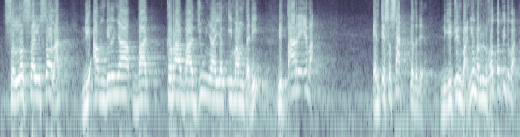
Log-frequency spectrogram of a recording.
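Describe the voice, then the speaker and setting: A man's voice: high voice, lively intonation, moderate pace, fairly bright tone. A male Islamic preacher giving a sermon, speaking directly to the congregation and telling stories through questions. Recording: long hall reverb.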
